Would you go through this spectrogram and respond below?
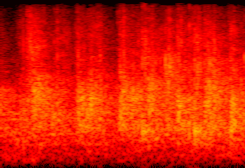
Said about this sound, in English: All right. I think an applause is very, very good to have right now. Better than booze.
